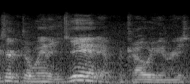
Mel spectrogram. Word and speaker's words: Pukekohe: Yes, if you look at it, it's Puco, but it's actually said Pukekohe. Puco? Yeah. Right there. Where is it? Right there. Puco. Puco. But it's pronounced Pukekohe.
